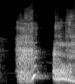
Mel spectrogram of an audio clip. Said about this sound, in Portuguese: Ai, caralho, Puta que pariu, eu tossindo novo. Aí, passou.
